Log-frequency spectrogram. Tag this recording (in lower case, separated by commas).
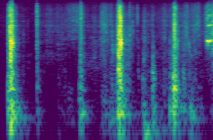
thump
